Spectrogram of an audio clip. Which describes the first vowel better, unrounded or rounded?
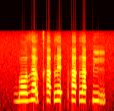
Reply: rounded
